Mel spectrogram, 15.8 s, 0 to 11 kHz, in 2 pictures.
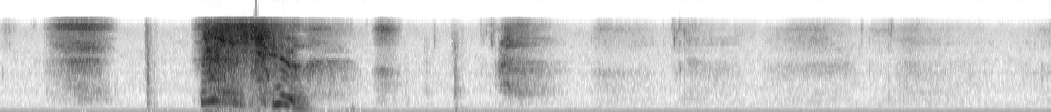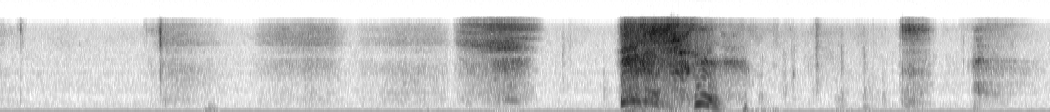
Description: I think I counted seven in that 1 minute?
